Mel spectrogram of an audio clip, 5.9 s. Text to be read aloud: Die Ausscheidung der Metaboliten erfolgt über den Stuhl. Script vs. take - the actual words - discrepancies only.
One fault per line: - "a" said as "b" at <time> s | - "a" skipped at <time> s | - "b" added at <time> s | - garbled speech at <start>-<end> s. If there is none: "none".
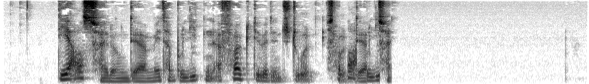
- garbled speech at 3.3-3.9 s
